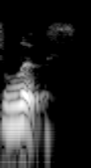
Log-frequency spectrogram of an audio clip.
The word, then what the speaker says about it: LWS: Study, or LWS database, which we pronounce as LUS.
